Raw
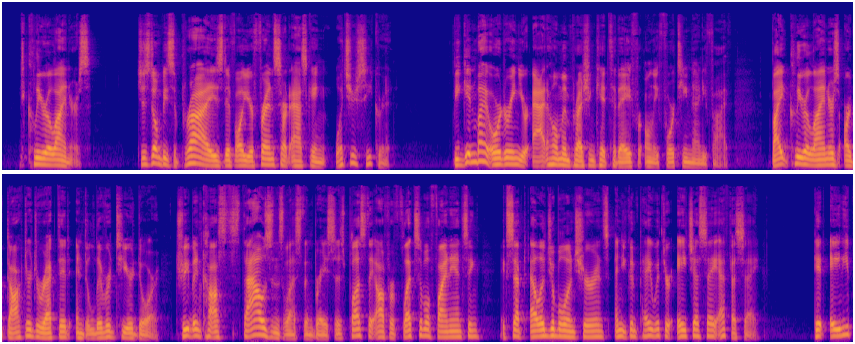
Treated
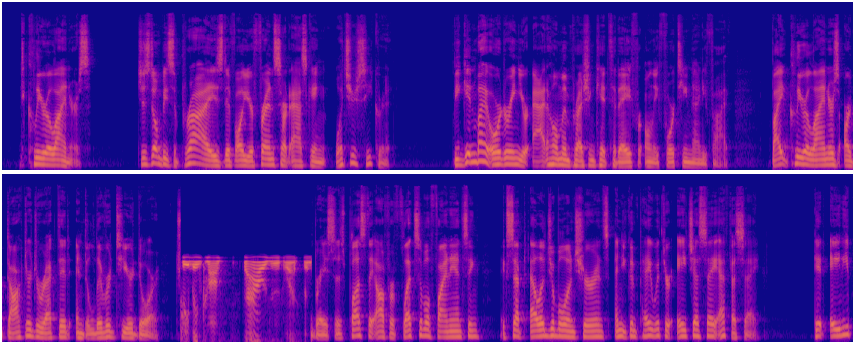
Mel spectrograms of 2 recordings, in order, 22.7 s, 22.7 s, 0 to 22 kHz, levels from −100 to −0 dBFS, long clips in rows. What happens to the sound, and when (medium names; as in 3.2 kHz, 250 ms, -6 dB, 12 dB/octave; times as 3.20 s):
13.72–15.47 s: frequency inversion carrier 2.7 kHz
whole clip: peaking EQ 320 Hz -6 dB 0.42 oct; peak limiter -17.5 dBFS; trim -8.5 dB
